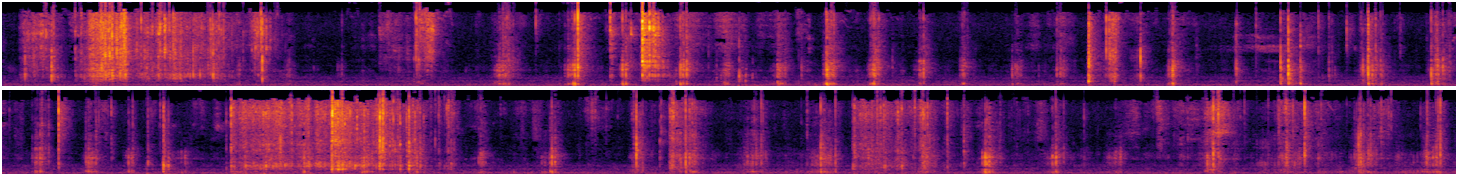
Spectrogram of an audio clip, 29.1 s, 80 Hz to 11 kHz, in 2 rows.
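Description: Close chewing and crunching of dry, crumbly white clay chunks ("white dirt"), a steady run of sharp crunches with two longer hissy stretches, about a second in and about 17 seconds in.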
